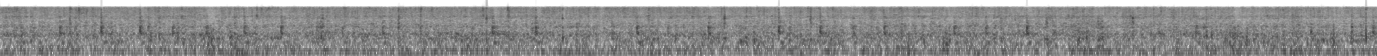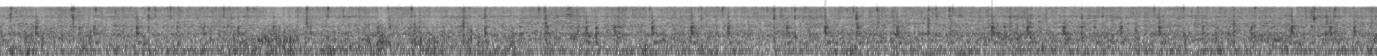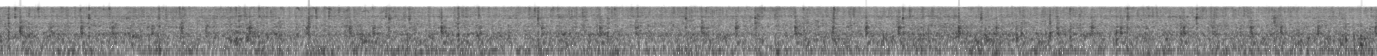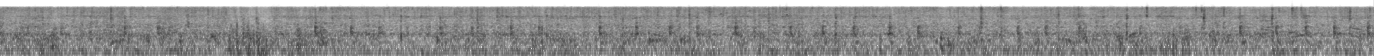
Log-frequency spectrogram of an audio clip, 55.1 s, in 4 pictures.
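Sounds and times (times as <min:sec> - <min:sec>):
train wheels rattling and rumbling: 0:00.0 - 0:55.0.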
